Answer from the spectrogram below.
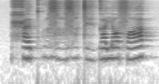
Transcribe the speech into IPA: ħ ɛ kʷʰ e̤ zˤ ɛ̤ zˤ e̤ t e̤ ɡ a j a sˤ a

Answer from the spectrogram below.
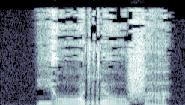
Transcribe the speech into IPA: j ɔ rʲ ɔ f a

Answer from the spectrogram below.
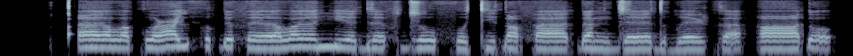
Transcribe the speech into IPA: qʼ ɛː lˠ ʌ k o ʕ ɐ lʲ h o ɠ ɛ f ɛː lˠ ɛː nʲ ɛː ɡ ɛː f d͡z o f o tʲ ɐ ɠ ɑ f aː ɗ a ŋ d͡z ɛː d ɐ b ɛː ɭ k a | ɑː ɗ ɔ

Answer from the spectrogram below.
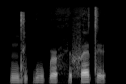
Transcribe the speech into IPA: n d i ɓ u ɓ ə˞ h ɪ f ɛ t ɪ

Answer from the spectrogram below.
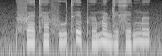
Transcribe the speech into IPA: f ɛ tʰ ɛ̃ f u tʰ e pʰ ɘ m ɛ̃ ɖ e x e ŋ͡m ɘ

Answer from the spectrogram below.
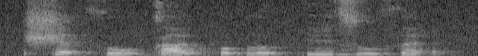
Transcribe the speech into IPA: ʃ ɛ˦ ʔ θ o˨ k a̰˦˨ ɪ̯ pʰ ʊ˦ ʔ l ʊ˦ ʔ k ĩ˦ sʰ u˨ θ ɛ˦ ʔ

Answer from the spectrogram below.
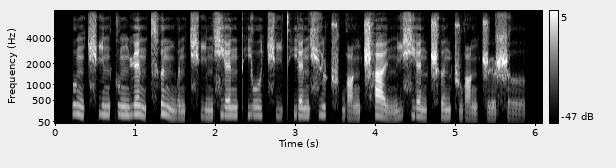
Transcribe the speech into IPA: ʊ˥˨ ŋ t͡ɕʰ i˦ n k ʊ˦ ŋ ɥ ɛ˥˨ n t͡sʰ ə˥˨ n n̪ w ə˩ n t͡ɕʰ i˨˦ n ɕ j ɛ˦ n pʰ j o˦ ʊ̯ t͡ɕʰ i˨˦ t̪ʰ j ɛ˦ n ɕ y˦ ʈ͡ʂʰ w ɑ˨˦ ŋ ʈ͡ʂʰ a˥˨ ɪ̯ n̪ i˦ ɕ j ɛ˥˨ n ʈ͡ʂʰ ə˦ n ʈ͡ʂ w ɑ˨˩ ŋ ʈ͡ʂ ɻ̩˨˦ ʂ ɤ˨˩

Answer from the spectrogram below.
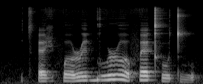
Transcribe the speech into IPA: t͡sʼ ɛ˨ ʒ f ɤ˨ ɹ ɪ˦ ɡ ṳ˦ ɹ ɤ˦˨ f ɛ˦ kʰ u˨ t ṳ˨

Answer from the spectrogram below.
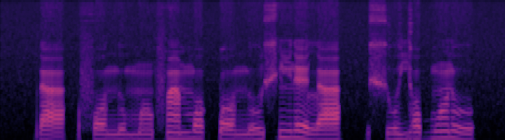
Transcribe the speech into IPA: ɾ a˨ | f ɔ˨ n o˨ m ɔ̃˨ f ã˧ m ɔ˧ k͡p ɔ˨ n o˨˦ ʃ ĩ˦ ɾ ɛ˦˨ l a˧ | ʃ o˧ j ɔ˦ b ɔ̃˦ ɾ o˧

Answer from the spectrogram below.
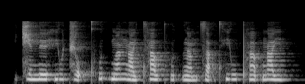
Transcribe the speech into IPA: t͡ɕ e˧ n̪ e˧ h j u˧ t͡ɕ o˨ ʔ kʰ u˦ t̚ b ã˦ ŋ a˨˩ j t̪ʰ a˥˧ w pʰ u˨ t̚ l ã˨˩ m t͡s a˦ ʔ t̪ʰ j u˥˧ pʰ ã˦ p̚ ŋ a˥˧ j

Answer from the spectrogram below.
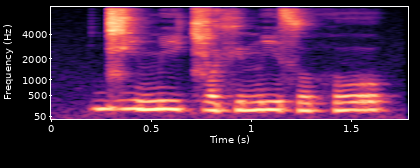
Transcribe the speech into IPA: d͡ʑ i m i t͡ɕ ɔ xʲ ə m i s o h o

